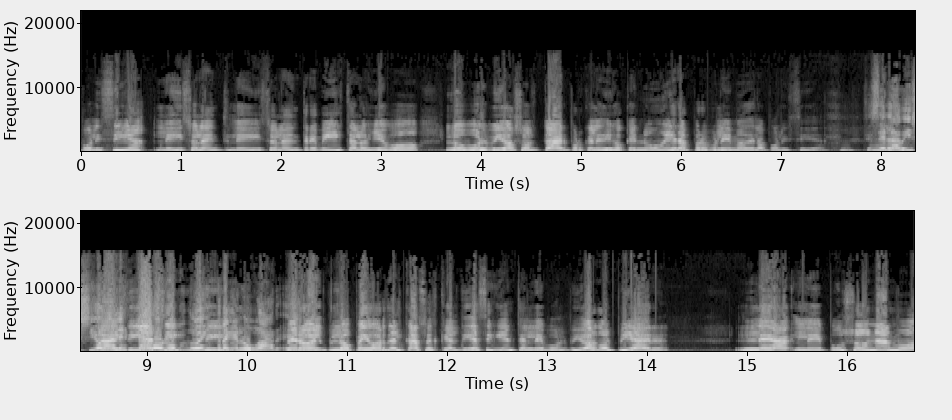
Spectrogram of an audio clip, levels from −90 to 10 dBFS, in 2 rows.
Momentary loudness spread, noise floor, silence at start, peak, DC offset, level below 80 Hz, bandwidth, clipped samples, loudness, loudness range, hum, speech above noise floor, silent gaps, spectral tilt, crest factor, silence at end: 11 LU; -50 dBFS; 0 s; -2 dBFS; under 0.1%; -48 dBFS; 16 kHz; under 0.1%; -15 LUFS; 6 LU; none; 34 dB; none; -3 dB/octave; 14 dB; 0 s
